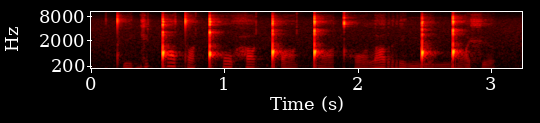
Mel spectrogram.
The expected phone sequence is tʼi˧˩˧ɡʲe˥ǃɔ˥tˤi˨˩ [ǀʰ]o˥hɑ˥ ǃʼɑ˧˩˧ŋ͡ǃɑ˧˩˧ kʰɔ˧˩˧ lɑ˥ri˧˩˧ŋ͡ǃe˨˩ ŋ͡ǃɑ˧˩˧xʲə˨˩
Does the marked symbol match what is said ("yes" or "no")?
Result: no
